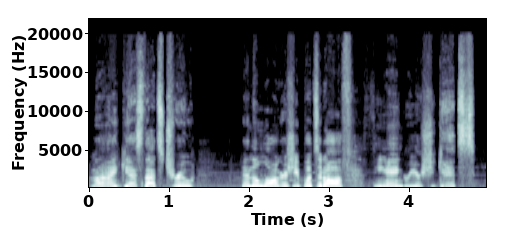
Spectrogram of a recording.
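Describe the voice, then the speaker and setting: A man's voice: on the high side, animated, measured pace, fairly bright tone, soft background music. A man voicing a nervous, loyal young gang underling in a video game, hesitant and anxious. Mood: worried.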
